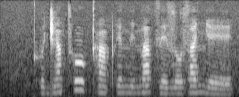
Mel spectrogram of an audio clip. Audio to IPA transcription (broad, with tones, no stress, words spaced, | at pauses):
kʰʊ˨d͡ʒã˦ tʰoː˦˨kʰã˨pʰɪ˨ ni˨na˦˨t͡seː˨ zo˨sa˦ɲeː˨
